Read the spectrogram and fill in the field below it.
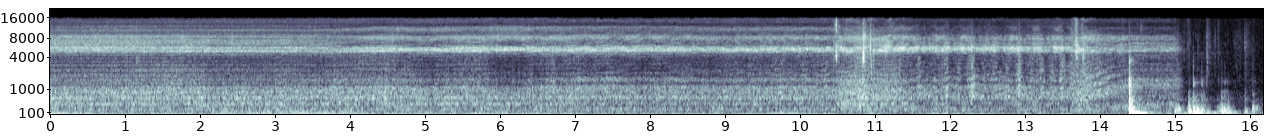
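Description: A heat gun blows with a steady whooshing hum.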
